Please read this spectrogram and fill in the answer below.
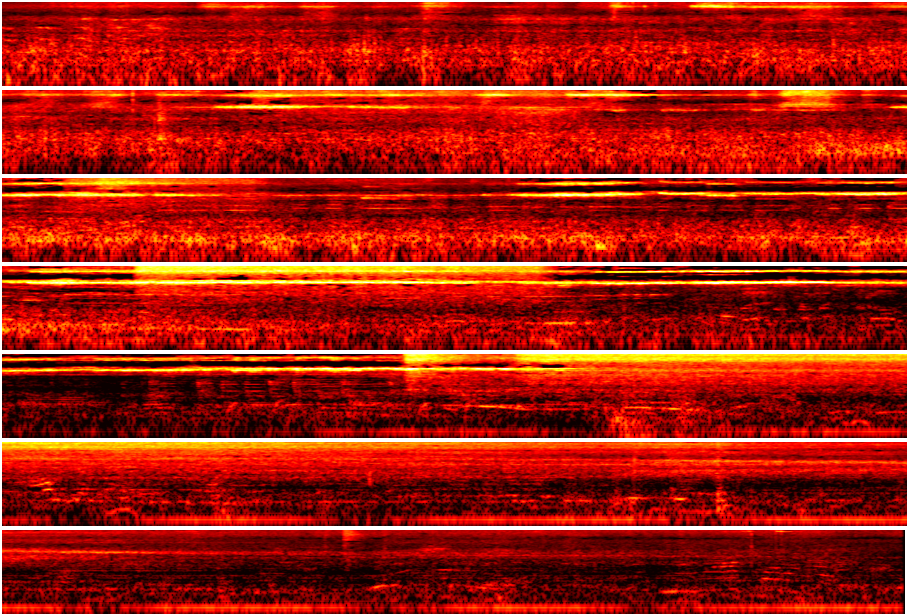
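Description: Running noise of a passenger train heard from an open coach doorway: wheels rumbling over the rails, with high-pitched wheel squeal through the middle. In the second half the noise eases and a low hum comes and goes about every two seconds.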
